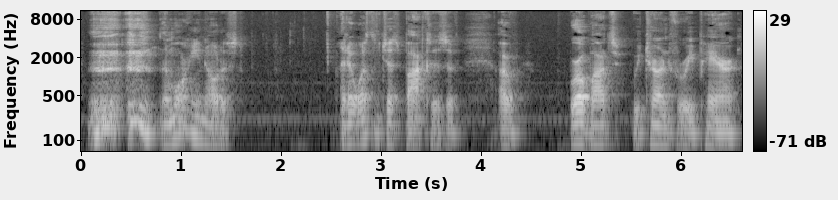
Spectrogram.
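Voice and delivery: plain reading voice

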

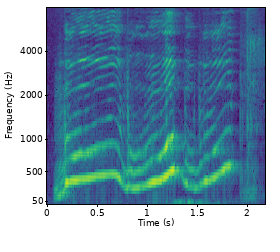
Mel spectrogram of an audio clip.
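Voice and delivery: very high, loud hooting yelps; startled alien cry. Acted. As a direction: cry out like a creature jolted awake. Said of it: "he was jerked away".

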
